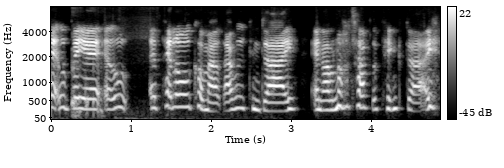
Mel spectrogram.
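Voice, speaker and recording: A woman with a slight Geordie accent projects a raised, bright, sharp voice at a high pitch. Her pitch varies in an ordinary way at a moderate pace. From northeast England, Newcastle area. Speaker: podcast guest, gamer. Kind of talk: casual chat.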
